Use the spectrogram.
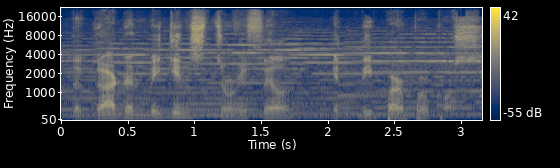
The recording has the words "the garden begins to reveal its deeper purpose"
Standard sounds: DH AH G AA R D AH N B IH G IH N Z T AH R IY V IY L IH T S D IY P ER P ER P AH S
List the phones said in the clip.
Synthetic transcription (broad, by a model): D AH G AA R D AH N B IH G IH N S T AH R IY F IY L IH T D IY P ER P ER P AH S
